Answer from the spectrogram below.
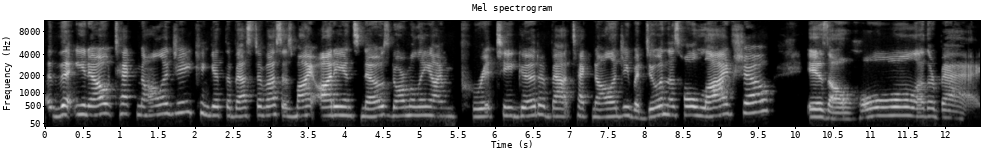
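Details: Adult woman speaking; Normal fluent speech.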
